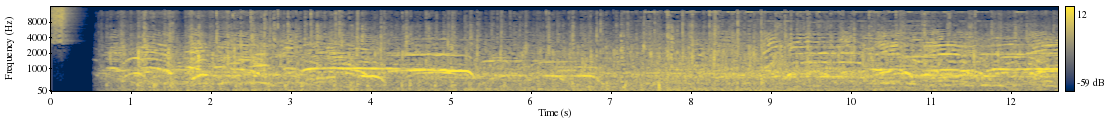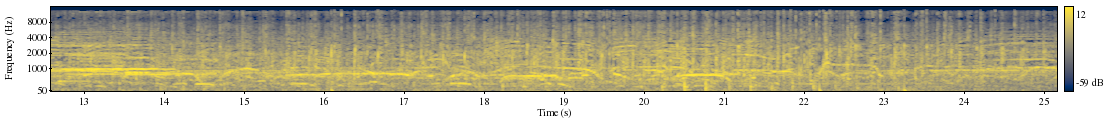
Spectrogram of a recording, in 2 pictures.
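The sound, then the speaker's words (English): A large crowd at a mass gathering of thousands of non-socially distanced people cheers and claps continuously, with nurses among those applauding; a dense wash of applause mixed with many overlapping voices and shouts that stays steady and loud throughout. “These are the heroic nurses, the ones who were recording TikTok videos, and now they're applauding as thousands of people violate social distancing.”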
